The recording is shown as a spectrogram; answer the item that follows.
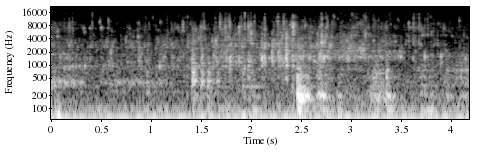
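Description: Water poured around the base of tomato plants trickles and gurgles as it soaks into the soil, a faint, close, uneven dribbling with occasional drips and no speech.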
